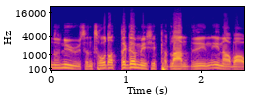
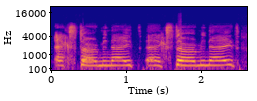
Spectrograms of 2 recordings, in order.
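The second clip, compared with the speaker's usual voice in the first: high, slow, drawn-out robot chant; Dalek; 12 semitones higher, slower than usual. A narrator's reading. Daleks calling from the spaceship, high robotic cry.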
